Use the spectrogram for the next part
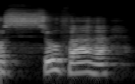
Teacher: لدينا في كلمة السفهاء حرف المد والهمزة في كلمة واحدة، فهنا يكون مد واجب متصل، وأقول السفهاء ولا أقول السفهاء، أملت الألف وتغير الصوت والصوت غير مستساغ، فانتبهوا بارك الله فيكم.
